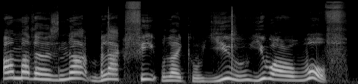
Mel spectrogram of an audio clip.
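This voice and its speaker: A man voicing a group of small, wary goat kids with squeaky, defiant cries. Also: big pitch swings, measured pace, a little mellow.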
